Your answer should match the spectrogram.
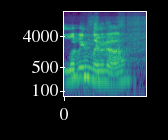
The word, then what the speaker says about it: Living LUNA: right is that how you say it yes living Luna living loving unashamed and nurturing authenticity boom I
